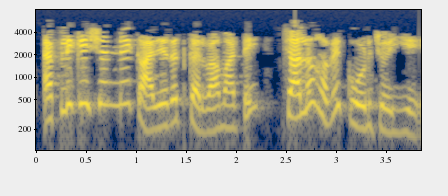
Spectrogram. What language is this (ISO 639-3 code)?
guj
